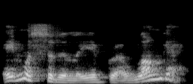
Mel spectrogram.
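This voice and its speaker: A man voicing a frightened old woman who cries out in a high, shrill voice, from a storybook reading. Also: wildly swooping pitch, normal speed, darkish tone, dull audio. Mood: puzzled. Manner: crying out in alarm.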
